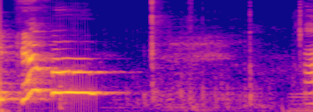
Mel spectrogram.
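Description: A young child's high-pitched excited vocal sound for about the first second, then quiet with two light clicks.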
